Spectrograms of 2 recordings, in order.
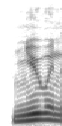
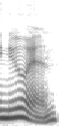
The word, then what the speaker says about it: Nguyen: and he he's English F me and he pronounced his own name Newan as well and he his dad never corrected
